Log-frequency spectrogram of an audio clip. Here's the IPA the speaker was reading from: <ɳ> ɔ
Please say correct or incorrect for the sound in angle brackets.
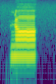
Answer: correct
